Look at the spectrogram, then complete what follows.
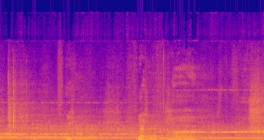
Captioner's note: moans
